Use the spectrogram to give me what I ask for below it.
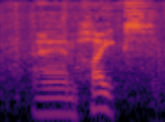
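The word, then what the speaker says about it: Haix: Hikes, I think this is the pronunciation.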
